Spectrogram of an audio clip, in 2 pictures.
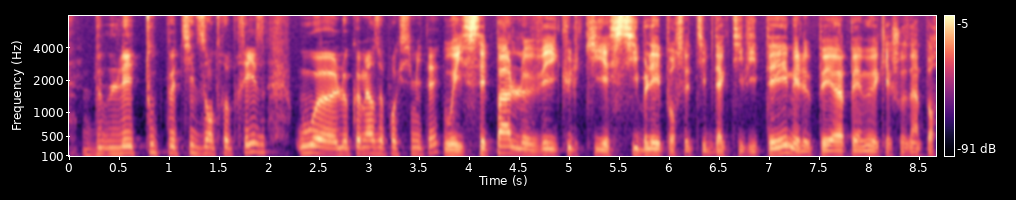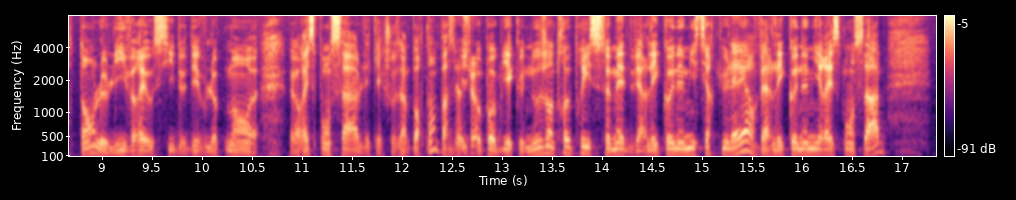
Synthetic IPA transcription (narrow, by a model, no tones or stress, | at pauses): let̪ut̪̚pət̪ʰit̪zɑ̃t̪χəpχizuøləkɔmɛʁsd̪əpχɔksimit̪ewisɛpaləveikʲylkʲʰiɛsiblepuʁsət̪ʰip̚d̪ak̚t̪ʰivit̪emɛləpeøpeɛmøɛkʲɛlkəʃozd̪ɛ̃pɔʁt̪ɑ̃ləlivʁeosid̪əd̪evlɔpmɑ̃øʁɛspɔ̃sablɛkʲɛlkə̥ʃozd̪ɛ̃pɔʁt̪ɑ̃paʁsəj̃kilfopaublijekənozɑ̃t̪χəpχizsəmɛt̪vɛʁlekɔnɔmisiʁkʲylɛʁvɛʁlekɔnɔmiʁɛspɔ̃sabl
